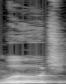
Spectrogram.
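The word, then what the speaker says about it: łódź: If you said wooge, you're correct. Congratulations. See, it was easy. You see, the L with a stick going through it makes a W sound. And the O with the kilbasa makes the ooh sound.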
